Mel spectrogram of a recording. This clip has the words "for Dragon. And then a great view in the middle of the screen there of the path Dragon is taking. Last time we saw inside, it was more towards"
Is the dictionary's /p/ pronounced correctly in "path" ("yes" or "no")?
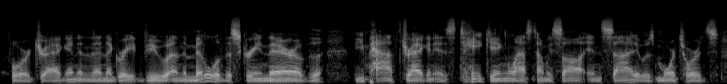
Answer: yes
